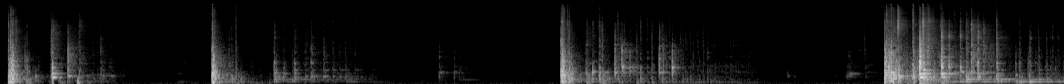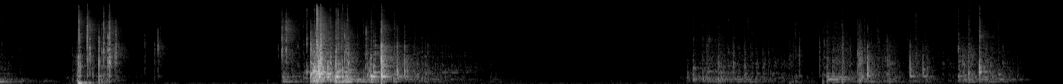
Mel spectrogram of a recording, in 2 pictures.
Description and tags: Empty Plastic Bottle Falling
Dropping some empty water bottles on the floor.
Result of this recording session:
Recorded with Zoom H2. Edited with Audacity.
bottle, container, drop, dropping, junk, PET-bottle, plastic, recycling, trash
